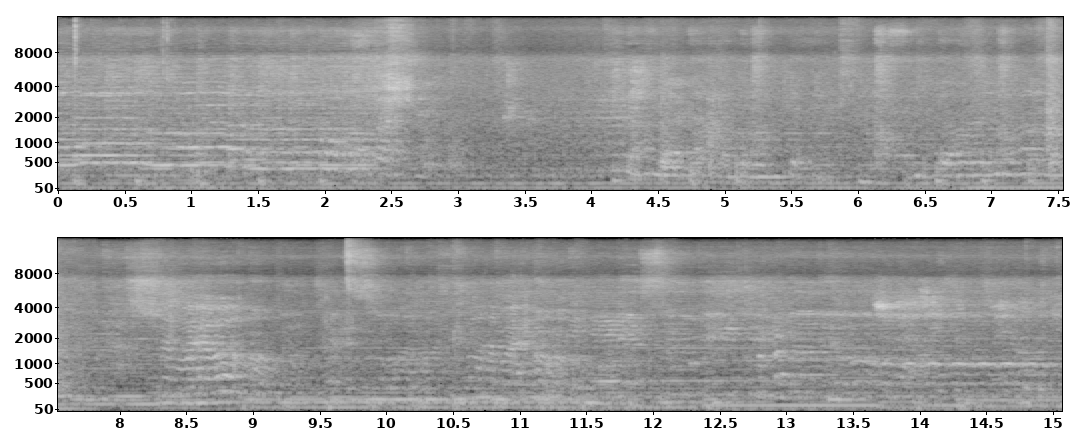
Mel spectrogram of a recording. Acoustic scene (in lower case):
cafe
